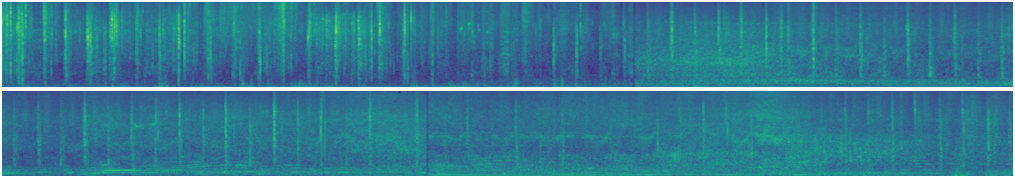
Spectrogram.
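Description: Running footsteps crunching quickly on railway-ballast gravel for roughly the first ten seconds, then a steadier wash of street noise with cars passing and low rumble as the run continues on pavement.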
